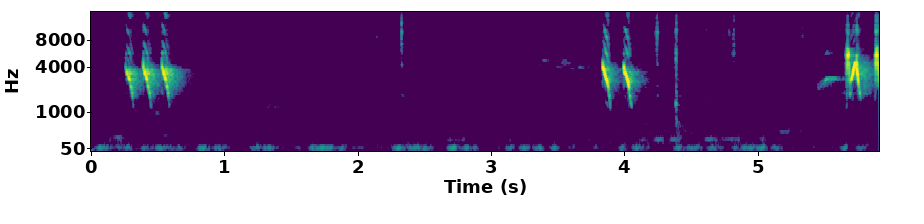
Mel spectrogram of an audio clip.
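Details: Bar-winged prinia (ciblek kebun), a loud song used for training or luring: short bursts of two or three harsh chirps separated by long pauses with faint clicks.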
